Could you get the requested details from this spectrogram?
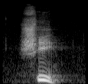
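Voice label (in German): "Ski", German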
